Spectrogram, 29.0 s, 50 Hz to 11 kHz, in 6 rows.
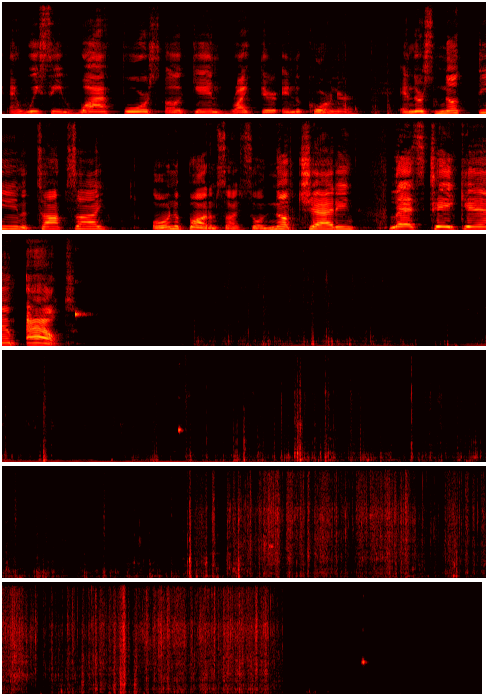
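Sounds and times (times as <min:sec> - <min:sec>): cardboard flap scraping: 0:11.6 - 0:15.0, 0:15.8 - 0:22.4
packaging crinkling and tearing: 0:15.8 - 0:27.1.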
